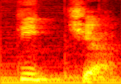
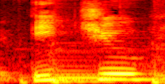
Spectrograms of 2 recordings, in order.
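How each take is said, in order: First: The second word is reduced to 'ya'. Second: The d and y merge into a 'j' sound. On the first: "یا حتی did ya" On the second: "شبیه جو تلفظ میشه"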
